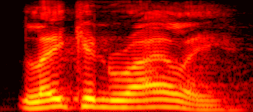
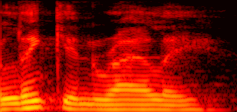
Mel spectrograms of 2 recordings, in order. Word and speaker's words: Laken Riley: Laken Riley. And, you know, Biden was unable to pronounce her name, called her Lincoln Riley.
